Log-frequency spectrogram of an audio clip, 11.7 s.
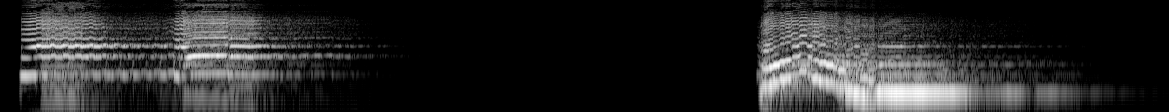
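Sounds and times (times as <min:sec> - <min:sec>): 
haunted saxophone: 0:00.2 - 0:04.1, 0:07.6 - 0:11.2.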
